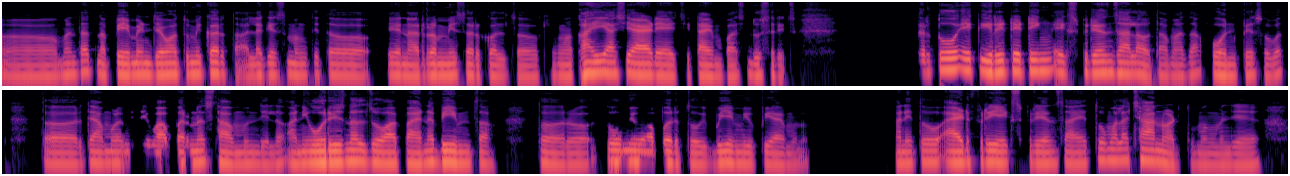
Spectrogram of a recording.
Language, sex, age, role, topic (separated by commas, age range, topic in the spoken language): Marathi, male, 30-34, guest, डिजिटल पेमेंट वापरायला सुरुवात कशी केली?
